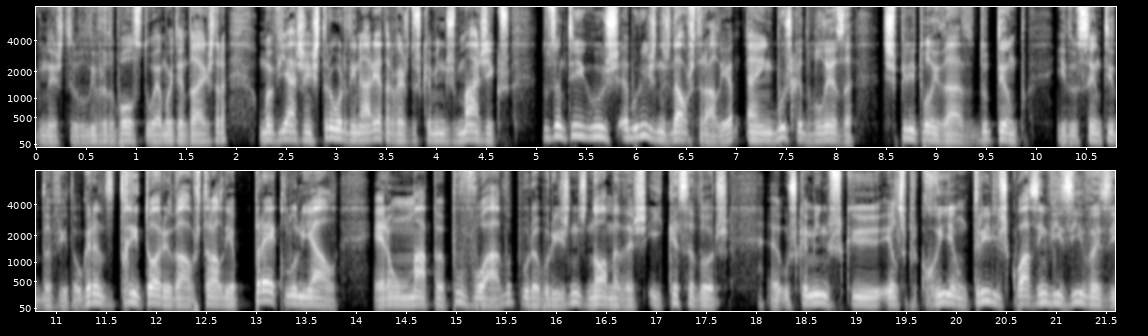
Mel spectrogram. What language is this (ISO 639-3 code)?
por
